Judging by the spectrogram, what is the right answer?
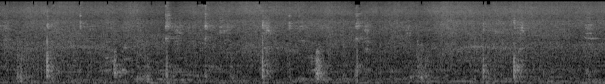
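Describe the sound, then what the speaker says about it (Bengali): Grated beetroot frying in oil in a pan, a steady hiss of sizzling broken by regular sharp scrapes and taps as it is stirred, close and clear with no talk. "ওই তেলটার মধ্যেই আমি গেট করা বিটগুলোকে দিয়ে দিলাম দিয়ে একটু নেড়ে চেড়ে ভালো করে ভাজা করে নেব"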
